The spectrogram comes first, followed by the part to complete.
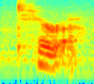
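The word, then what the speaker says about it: ਤੇਰਾਂ: The number 13 in Gurmukhi, meanwhile, is pronounced Terra.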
